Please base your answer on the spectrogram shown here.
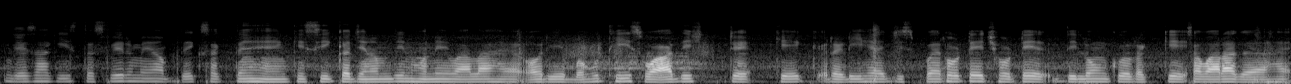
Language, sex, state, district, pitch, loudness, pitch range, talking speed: Hindi, female, Chhattisgarh, Bastar, 130 Hz, -21 LUFS, 120-135 Hz, 160 wpm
